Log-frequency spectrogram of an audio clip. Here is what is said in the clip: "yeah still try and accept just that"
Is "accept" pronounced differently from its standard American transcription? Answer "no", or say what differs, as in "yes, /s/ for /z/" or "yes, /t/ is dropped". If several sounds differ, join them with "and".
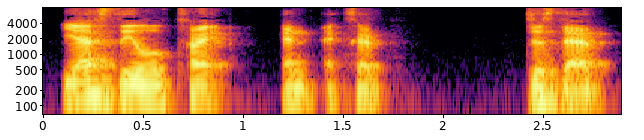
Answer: no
